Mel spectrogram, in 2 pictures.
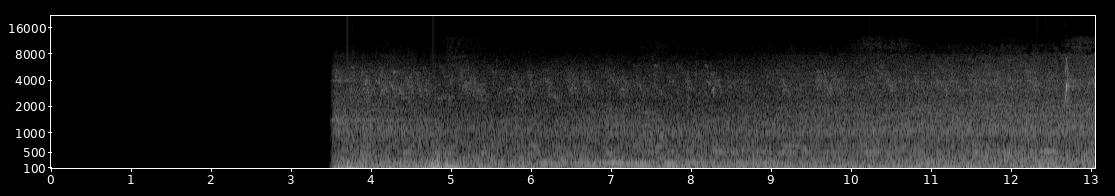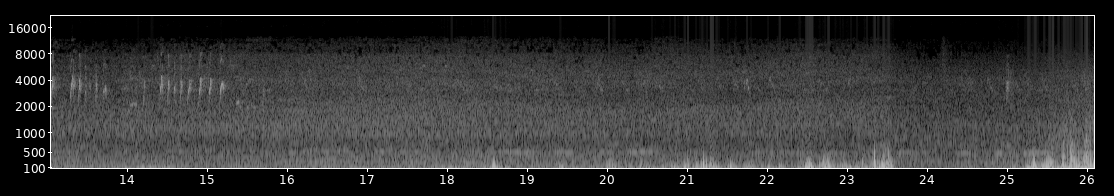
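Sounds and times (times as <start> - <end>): bird chirping rapidly: 12.6 - 15.8.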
